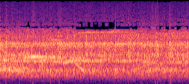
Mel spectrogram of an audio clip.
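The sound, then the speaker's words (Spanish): Applause from an audience, thanking a friend on a Spanish-language call-in program: steady, continuous clapping that holds an even level from start to finish. “Y un aplauso para mi amigo Helmi, por supuesto, claro que sí.”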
